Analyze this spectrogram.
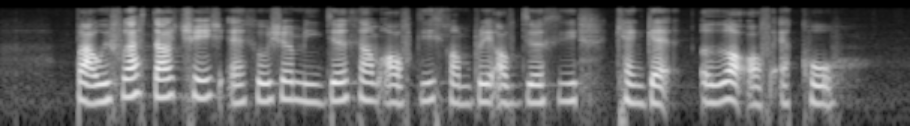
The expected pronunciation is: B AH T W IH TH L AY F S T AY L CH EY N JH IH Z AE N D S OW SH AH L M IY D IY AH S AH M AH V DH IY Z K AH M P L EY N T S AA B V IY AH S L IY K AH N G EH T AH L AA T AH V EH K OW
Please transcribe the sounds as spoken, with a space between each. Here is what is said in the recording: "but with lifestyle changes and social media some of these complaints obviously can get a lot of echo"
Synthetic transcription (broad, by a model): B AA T W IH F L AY S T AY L CH EY N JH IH N S OW SH AH L M IY D IY AH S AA M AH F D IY S K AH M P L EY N T AA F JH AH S IY K AH N G EH T AH L AA T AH F EH K OW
